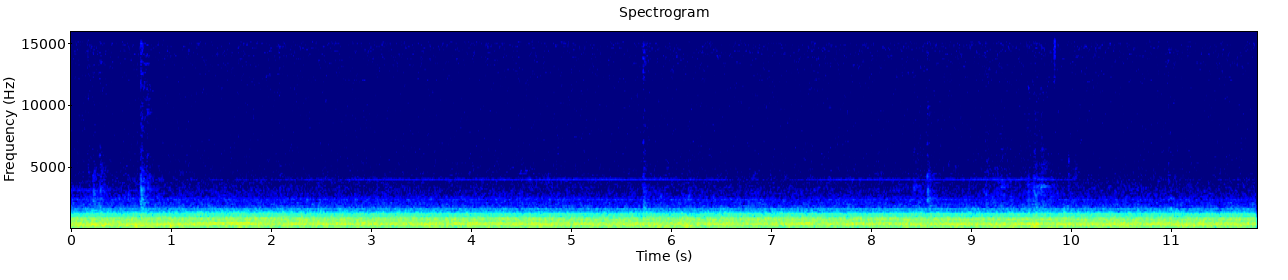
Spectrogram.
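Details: Stagecoach London North bus SLN 82060 on night route N199 near Catford: a steady mid-pitched tone holds unchanged over the running noise. Constant-pitch tonal noise, cause not yet pinned down.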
